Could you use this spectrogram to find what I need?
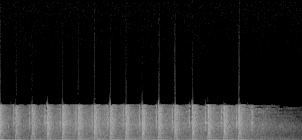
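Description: An automatic gun fires in rapid bursts.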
